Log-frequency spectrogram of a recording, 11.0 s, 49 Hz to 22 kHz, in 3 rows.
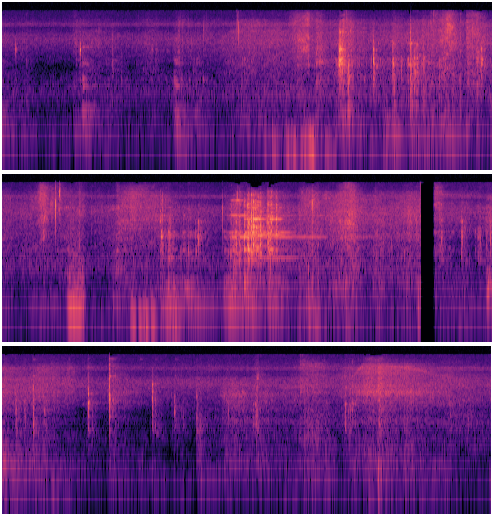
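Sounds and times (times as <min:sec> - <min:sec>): metal parts clicking and clinking: 0:04.8 - 0:06.2
metal clatter with ringing: 0:04.9 - 0:06.4.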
